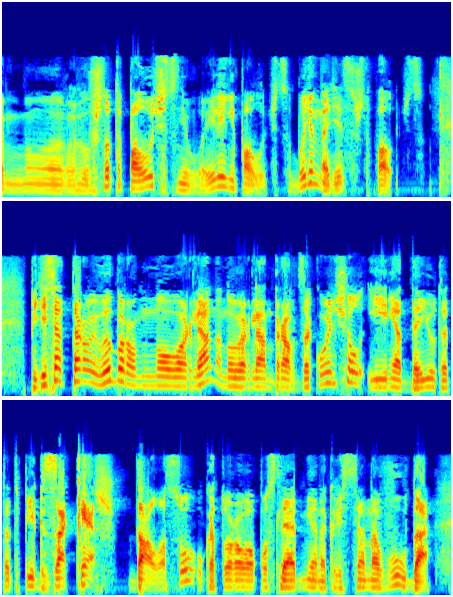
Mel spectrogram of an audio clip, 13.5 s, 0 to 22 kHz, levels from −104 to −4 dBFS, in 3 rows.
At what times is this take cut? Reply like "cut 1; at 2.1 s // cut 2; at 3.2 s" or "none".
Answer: cut 1; at 1.7 s // cut 2; at 8.3 s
